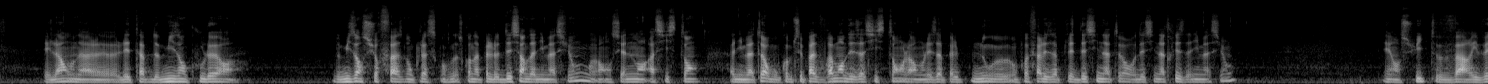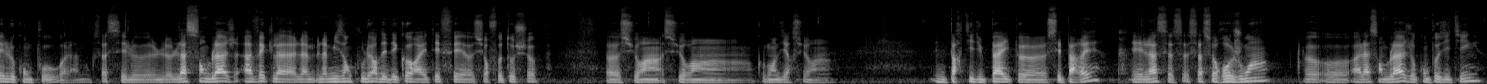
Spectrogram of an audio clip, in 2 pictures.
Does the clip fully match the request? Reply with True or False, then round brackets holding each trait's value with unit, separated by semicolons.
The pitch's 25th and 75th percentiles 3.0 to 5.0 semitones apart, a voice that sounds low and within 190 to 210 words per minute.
False (2.6 semitones; 120 Hz; 200 wpm)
